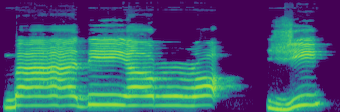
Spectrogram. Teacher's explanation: اس کے بعد ہے را حمزہ زبر را، یہاں پر ہم جھٹکا دیں گے کیونکہ یہ الف نہیں ہے بلکہ حمزہ ہے اور وہ بھی ساکن والا۔ را کو جب حمزہ ساکن کے ساتھ ملائیں گے تو جھٹکا دیں گے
